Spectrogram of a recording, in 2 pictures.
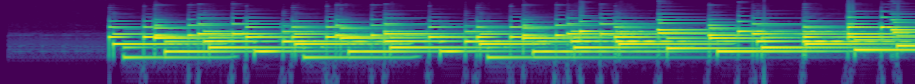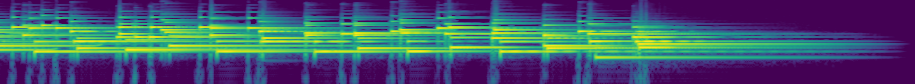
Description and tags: Here is Pop Goes The Weasel on an old clockwork chime. This is what ice cream vendors use to use way back in the old days when they didn't have digital ice cream chimes. This is part of my new Clockwork Chimes pack. Be sure to check for updates when I find more old clockwork chimes. Thanks, and hope you enjoy this new sound pack.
